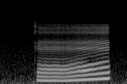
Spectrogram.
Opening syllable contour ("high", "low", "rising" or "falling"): rising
